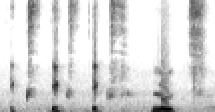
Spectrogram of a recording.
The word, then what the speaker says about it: XXXLutz: uh like tell me so it will be pronounced as xxx lutz how's that looks so add these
